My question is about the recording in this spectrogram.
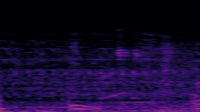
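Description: A low, steady rumble heard inside a car cabin during a pause in talk, with a brief murmured voice sound under a second in.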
